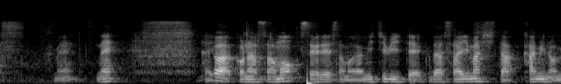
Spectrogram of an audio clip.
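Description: At 2.14 to 2.16 s a skip ahead occurs: around 0.4 s of audio is discarded while later audio was already queued, and playback jumps forward with no fill, so the material on either side is butted together almost directly.

At 3.07 to 3.14 s there is a phantom power thump. A supply switching on a live input pushes a voltage step through the coupling capacitors, heard as a deep low-frequency thud that dies away over about 14 ms.

Two jitter buffer speed-ups follow, at 3.42 to 4.16 s and 4.56 to 5.24 s. With more audio queued than its target, the receiver trims repeated pitch-period-length slices, running at 110% then 107% speed and removing roughly 70 ms and 50 ms. Pitch holds steady, but the sound feels hurried. The call path carries nothing above 8 kHz, which fits a G.722 codec.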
